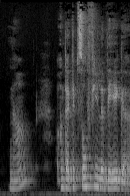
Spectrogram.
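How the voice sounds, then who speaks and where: A woman's fairly low voice with an English accent, amid noticeable background noise and audible room echo. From US Midwest. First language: English (speaking German). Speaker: naturopath and energy coach. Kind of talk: interview. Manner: halting.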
